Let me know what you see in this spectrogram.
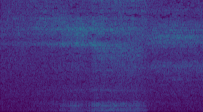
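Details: Sleeping dog snoring normally: a single soft, low, rattling snore on one breath in, with a quiet room hiss behind it.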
